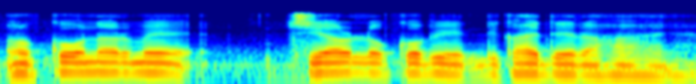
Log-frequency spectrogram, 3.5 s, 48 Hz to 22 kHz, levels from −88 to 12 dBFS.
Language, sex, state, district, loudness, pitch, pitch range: Hindi, male, Arunachal Pradesh, Papum Pare, -15 LUFS, 110 Hz, 105-115 Hz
